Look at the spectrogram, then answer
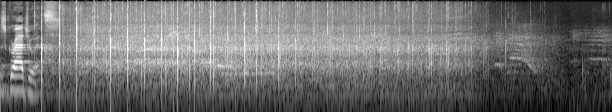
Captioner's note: applause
